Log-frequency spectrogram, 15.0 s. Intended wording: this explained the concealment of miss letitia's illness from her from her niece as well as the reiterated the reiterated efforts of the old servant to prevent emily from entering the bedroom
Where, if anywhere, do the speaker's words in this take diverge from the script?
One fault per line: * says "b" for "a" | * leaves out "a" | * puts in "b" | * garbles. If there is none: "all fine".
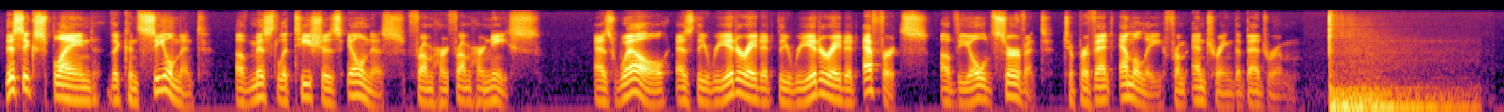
all fine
